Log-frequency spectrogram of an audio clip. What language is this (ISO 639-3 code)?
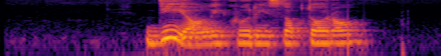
epo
